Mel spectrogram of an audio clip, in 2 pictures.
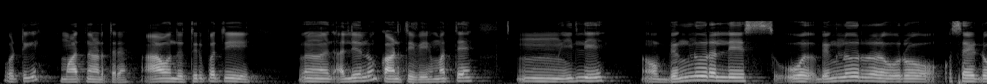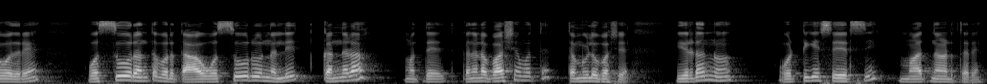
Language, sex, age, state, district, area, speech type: Kannada, male, 18-30, Karnataka, Chitradurga, rural, spontaneous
